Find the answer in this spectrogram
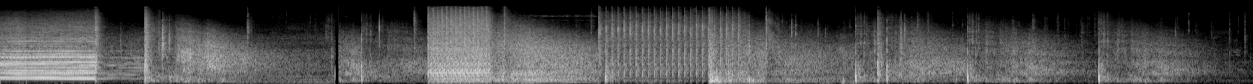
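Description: Automatic gunfire with echoing tails. It comes as several bursts, one lasting about a second at roughly eleven shots a second, with single sharp cracks between them. A loud pitched blare fills about the first second.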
